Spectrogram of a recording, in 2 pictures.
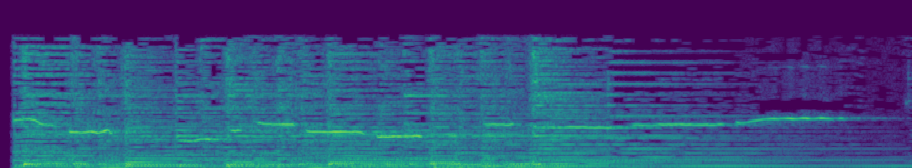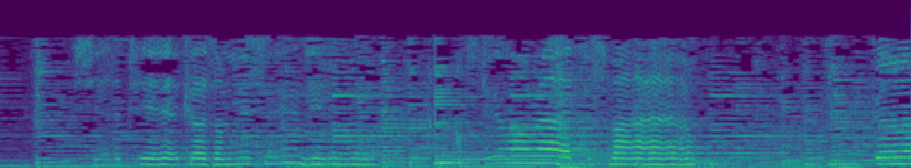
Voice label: ANIV. ROMANTICO F

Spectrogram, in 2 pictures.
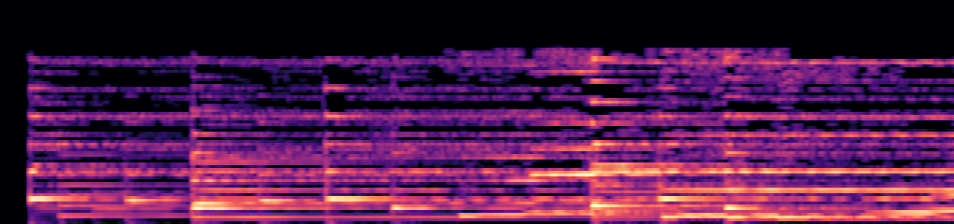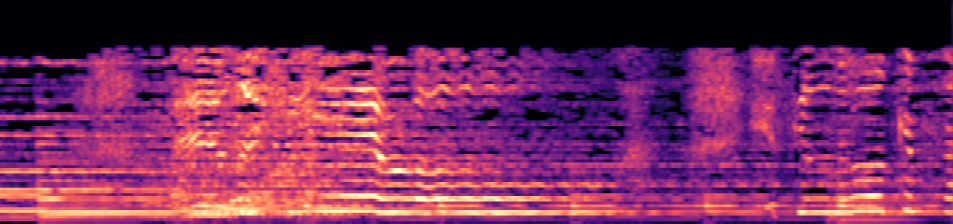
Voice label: AGRADECIMENTO A FILHA, masc; Telemensagens; Convites e Agradecimentos; Telemensagens 2017

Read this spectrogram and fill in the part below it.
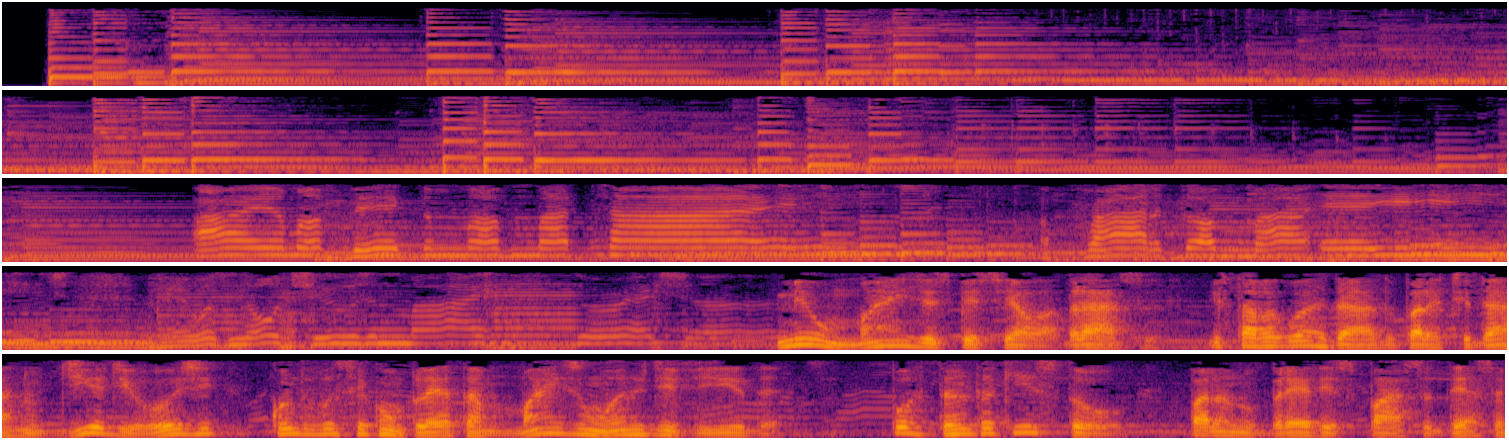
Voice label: Aniversário Avô Masculino

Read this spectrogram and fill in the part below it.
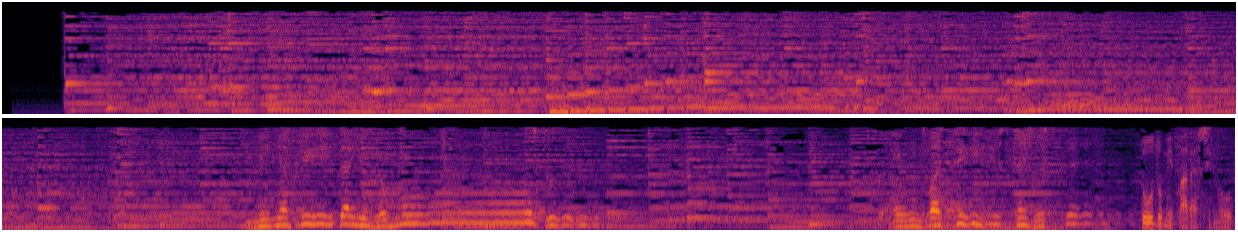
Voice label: Aniversário Sertanejo Declaração Amor Masculino; ANIVERSARIO romantico

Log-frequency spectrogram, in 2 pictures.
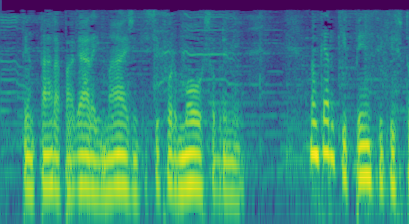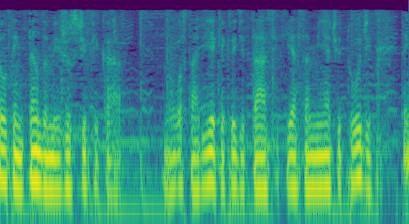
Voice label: NUNCA TIVE CULPA M, masc; Telemensagens; Telemensagens 2017

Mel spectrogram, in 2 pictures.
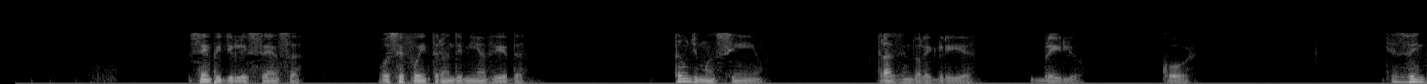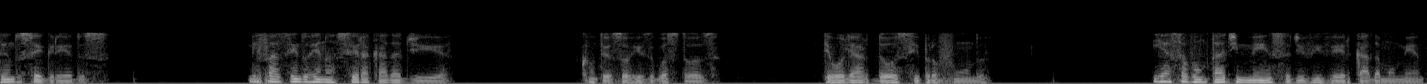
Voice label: Romantica Poesia Masculino, Telemensagens; Românticas

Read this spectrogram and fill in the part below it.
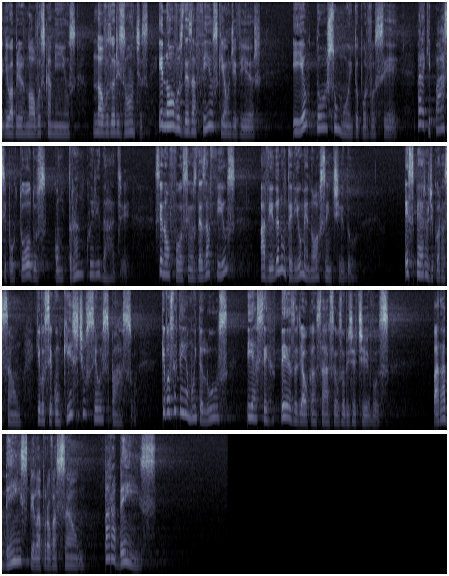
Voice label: VESTIBULAR - F, Só Voz; fem; Telemensagens 2017

